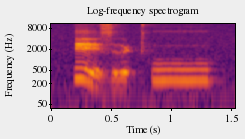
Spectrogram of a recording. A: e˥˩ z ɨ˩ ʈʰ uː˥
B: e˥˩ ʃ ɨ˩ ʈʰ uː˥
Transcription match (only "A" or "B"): A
